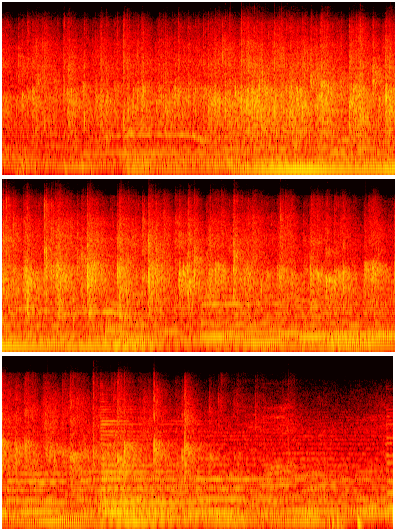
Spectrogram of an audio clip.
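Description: A church congregation applauds at an evening worship service, steady clapping sustained over music with low organ-like tones beneath; a voice speaks briefly amid the clapping.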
